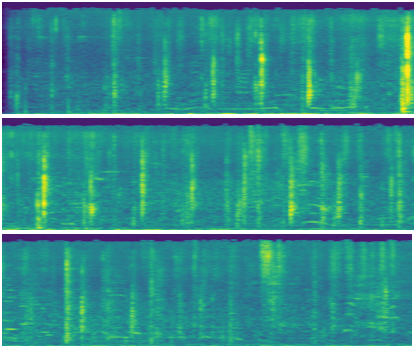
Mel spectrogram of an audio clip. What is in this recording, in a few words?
footsteps on Leigh Hill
